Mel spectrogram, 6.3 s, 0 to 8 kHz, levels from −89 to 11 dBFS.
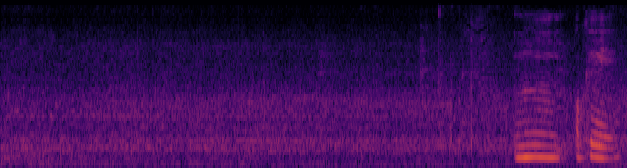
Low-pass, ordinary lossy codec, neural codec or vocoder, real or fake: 7.2 kHz; none; codec, 16 kHz in and 24 kHz out, 2.2 kbps, FireRedTTS-2 codec; fake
